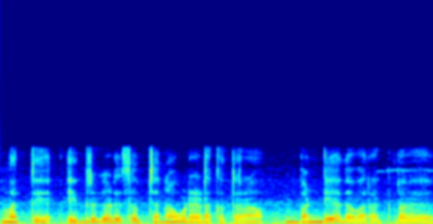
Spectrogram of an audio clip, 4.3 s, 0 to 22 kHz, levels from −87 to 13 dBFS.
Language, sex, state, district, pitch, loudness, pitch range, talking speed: Kannada, female, Karnataka, Raichur, 240 Hz, -15 LUFS, 230-255 Hz, 150 wpm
